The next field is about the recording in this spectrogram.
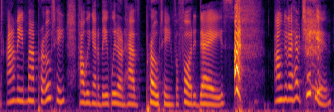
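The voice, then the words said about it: Southern accent like Blanche DuBois. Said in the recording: “You sound like Blanche DuBois. ... she does have a southern accent”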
